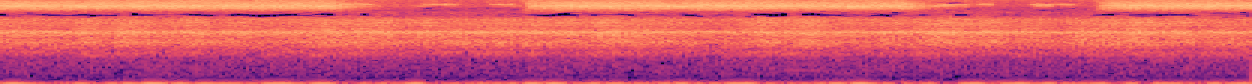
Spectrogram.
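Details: Summer night chorus of crickets and katydids: steady high shrill trilling bands overlapping, with a higher pulsing layer switching on and off every second or so, continuous and even, no other sounds.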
